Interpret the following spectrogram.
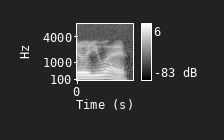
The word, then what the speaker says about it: oui: like to say we like it's not it's spelled like w-i or w-e-w-e it's oui like when I what I learned that I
